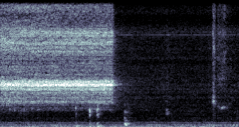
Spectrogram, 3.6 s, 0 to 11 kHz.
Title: MacBook Pro (16", 2019) hissing noise during/after audio playback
